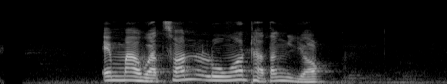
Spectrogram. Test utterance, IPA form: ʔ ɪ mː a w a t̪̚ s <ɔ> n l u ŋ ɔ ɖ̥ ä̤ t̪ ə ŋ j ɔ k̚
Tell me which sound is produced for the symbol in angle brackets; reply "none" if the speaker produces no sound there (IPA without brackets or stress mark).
ɔ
